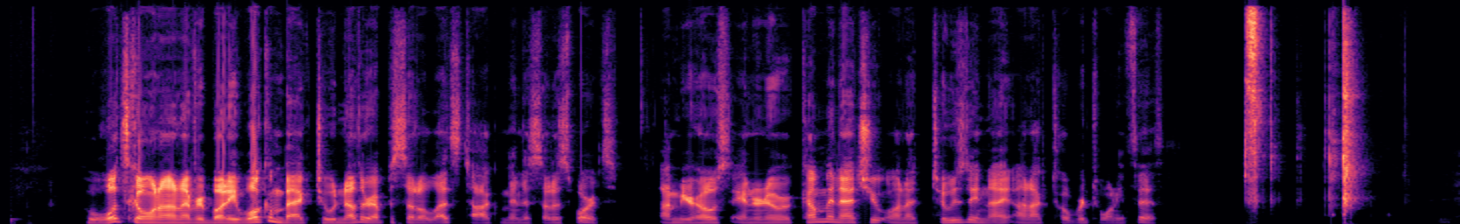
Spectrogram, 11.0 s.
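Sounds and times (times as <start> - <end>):
speech: 0.6 - 8.8
bottle or can of ale being opened: 9.3 - 10.4.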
